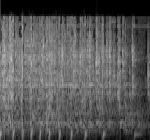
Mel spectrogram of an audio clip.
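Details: Small go-kart engine at full throttle, wound up on the throttle: firing pulses come unevenly with dropped beats and gaps, stuttering and missing; owner thinks it will clear up as it runs.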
